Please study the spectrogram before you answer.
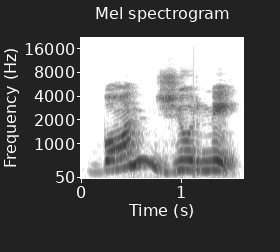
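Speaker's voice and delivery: "bonne journée" slowly, the n of bonne clearly sounded; tongue up on the n in "bonne journée"; drawn-out "bonne journée" with a full n; sounded double N. Shown as a demonstration. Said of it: "The tongue touches the upper part".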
